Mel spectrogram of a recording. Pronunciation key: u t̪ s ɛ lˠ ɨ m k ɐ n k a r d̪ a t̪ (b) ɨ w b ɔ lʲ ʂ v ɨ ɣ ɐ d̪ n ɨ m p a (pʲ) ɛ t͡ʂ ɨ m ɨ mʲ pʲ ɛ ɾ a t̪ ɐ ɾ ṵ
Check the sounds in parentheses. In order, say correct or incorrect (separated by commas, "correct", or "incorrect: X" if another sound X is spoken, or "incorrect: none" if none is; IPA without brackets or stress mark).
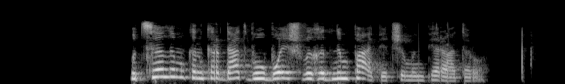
correct, correct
